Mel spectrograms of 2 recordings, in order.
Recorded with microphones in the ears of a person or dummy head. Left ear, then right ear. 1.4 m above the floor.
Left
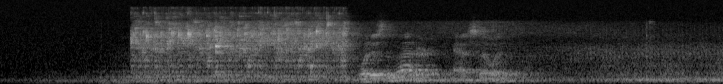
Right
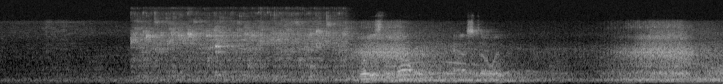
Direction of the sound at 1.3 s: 15° left (ahead or behind).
